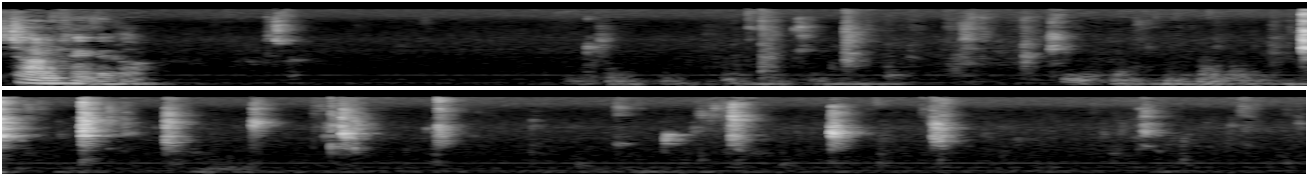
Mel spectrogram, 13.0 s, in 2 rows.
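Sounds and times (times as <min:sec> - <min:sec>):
wet lip smacks and mouth clicks: 0:01.3 - 0:01.6, 0:02.9 - 0:05.7, 0:06.3 - 0:13.0
people chewing food: 0:02.8 - 0:13.0.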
